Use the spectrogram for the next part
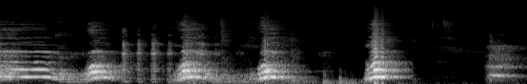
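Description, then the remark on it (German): A dog barks in a quick run of five or six loud, whining yelps, with a short pause before a final softer bark, while nibbling at a person's foot. No one speaks. “also, bevor dein Hund hier hm die ist der Meinung war, er muss an meinem Fuß knabbern.”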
